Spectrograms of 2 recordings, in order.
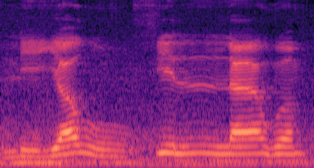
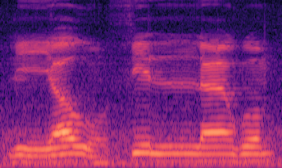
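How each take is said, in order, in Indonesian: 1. Huruf r menyatu penuh ke dalam l setelahnya. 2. Huruf r menyatu penuh ke dalam l setelahnya.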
